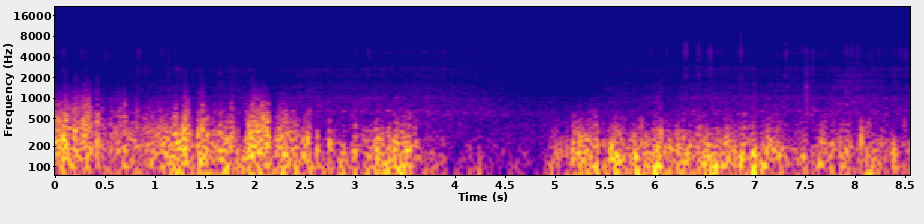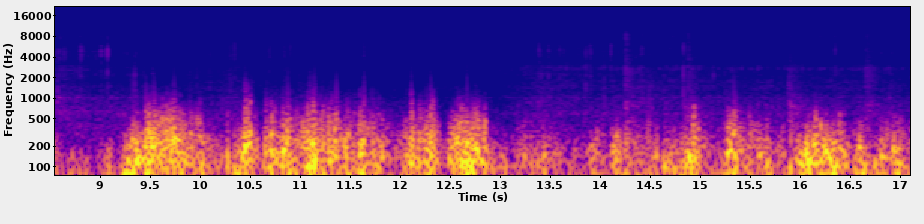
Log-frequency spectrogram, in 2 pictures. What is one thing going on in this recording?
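Wind rumbles and buffets outdoors in gusts.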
